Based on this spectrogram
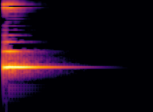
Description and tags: Modern Ui accept
this is a little accept sound effect i made for an old project, but might as well make it public. enjoy and have a good day
ACCEPT, INTERFACE, MENU, MODERN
